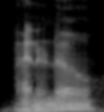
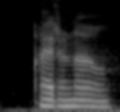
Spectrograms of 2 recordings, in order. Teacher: The don't and no merge with the T and don't often dropped or softened to connect to no. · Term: linking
